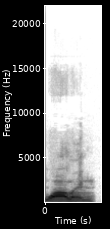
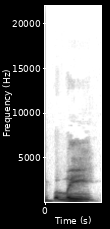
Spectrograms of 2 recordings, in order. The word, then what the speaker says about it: Wallin: And Wallen, I know I'm pronouncing his name wrong because they were saying it another way. Valin is what they were saying, Valin.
